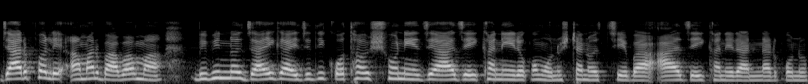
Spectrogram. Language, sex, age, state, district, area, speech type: Bengali, female, 18-30, West Bengal, Jhargram, rural, spontaneous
